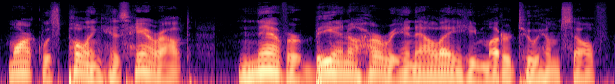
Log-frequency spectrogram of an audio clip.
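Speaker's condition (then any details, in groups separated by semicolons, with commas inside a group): No condition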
